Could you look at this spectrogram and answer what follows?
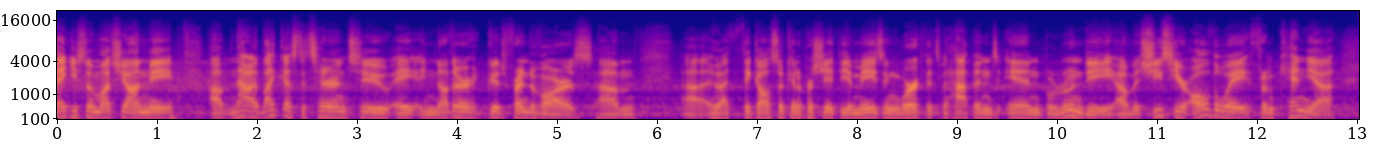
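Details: Adult speaker; Normal speech.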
